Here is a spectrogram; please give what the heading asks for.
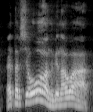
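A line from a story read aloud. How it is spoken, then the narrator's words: Yelling. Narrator (Russian): заорал декан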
